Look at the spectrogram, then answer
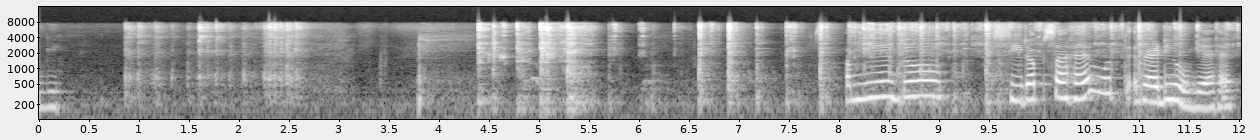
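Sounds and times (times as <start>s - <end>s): spoon clinking and scraping container: 4.4s - 12.0s.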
